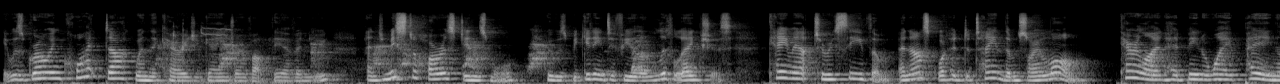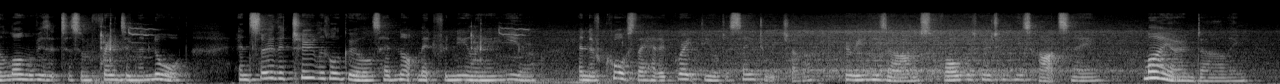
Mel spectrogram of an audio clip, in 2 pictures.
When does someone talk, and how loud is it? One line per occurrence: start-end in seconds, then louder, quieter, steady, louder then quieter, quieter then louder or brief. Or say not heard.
0.0-25.5 steady.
